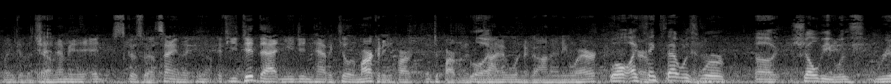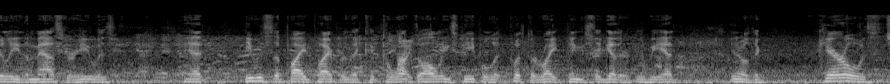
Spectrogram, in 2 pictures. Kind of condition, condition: setting, busy venue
